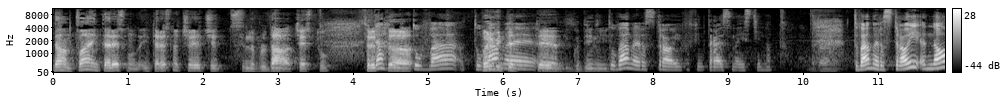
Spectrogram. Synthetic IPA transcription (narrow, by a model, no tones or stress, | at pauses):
d̪at̪ovaɛint̪ɛɾɛsnoint̪ɛɾɛsnoɛt͡ʃɛt͡ʃɛsɛnɐblʲud̪avət͡ʃɛst̪osɾɛd̪at̪ovat̪ovpɤɾavitmɛɛt̪ɛɡod̪init̪ovamɛɾɐst̪ɾɔivəfint̪ɛɾɛsnɐist̪inət̪ə̥ | t̪ovamɛɾɐst̪ɾɔjino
